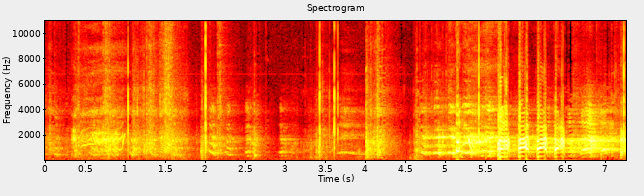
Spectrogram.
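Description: Paper rustling and tearing as a gift-wrapped box and its tissue paper are pulled apart, with a few sharp clicks. Then loud laughter breaks out about five seconds in.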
